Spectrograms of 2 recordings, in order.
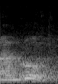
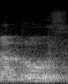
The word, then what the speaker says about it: Namrud: surah Al-Baqarah, kisah tentang Namrud ataupun Namrud. Ada dua cara bacaan, Namrud ataupun Namrud, Dal ataupun Zal, iaitu seorang raja yang sangat zalim mengaku diri sebagai Tuhan.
